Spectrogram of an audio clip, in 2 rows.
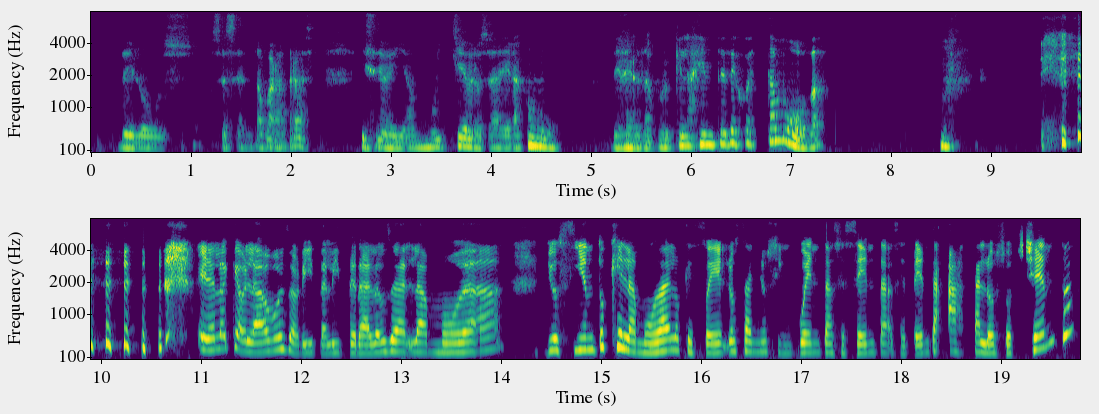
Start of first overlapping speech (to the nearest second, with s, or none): none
